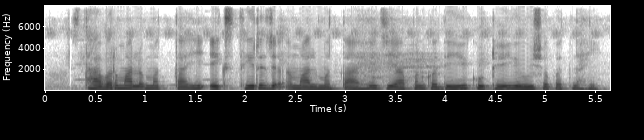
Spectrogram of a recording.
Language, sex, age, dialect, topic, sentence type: Marathi, female, 41-45, Varhadi, banking, statement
